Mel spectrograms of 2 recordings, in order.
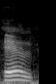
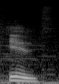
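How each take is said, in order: First: The E vowel is open. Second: The E vowel is closed. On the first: The speaker calls it wrong. "em vez de El" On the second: The speaker calls it right. "é El"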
